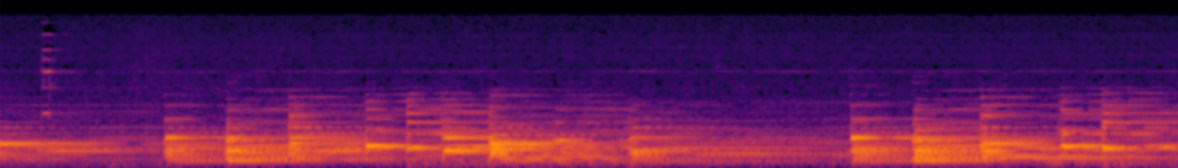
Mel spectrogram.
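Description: Background piano music: a slow run of single notes and chords that ring and fade, dropping quieter about a second in and again around eight seconds before new notes come in.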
